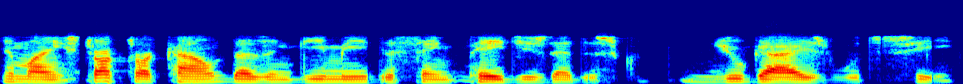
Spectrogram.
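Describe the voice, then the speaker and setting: A man's voice: medium pitch, little pitch movement, moderate pace, dry recording. A male college advisor giving an informal screen-share tutorial, talking loosely with restarts and frequent "okay?" check-ins. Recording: tinny phone-like narrow sound, dry.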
